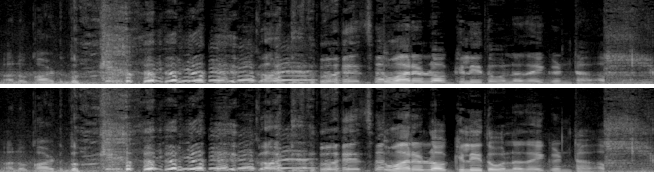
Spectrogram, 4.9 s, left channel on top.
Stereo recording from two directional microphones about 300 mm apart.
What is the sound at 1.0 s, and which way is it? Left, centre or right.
Speech, centre.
